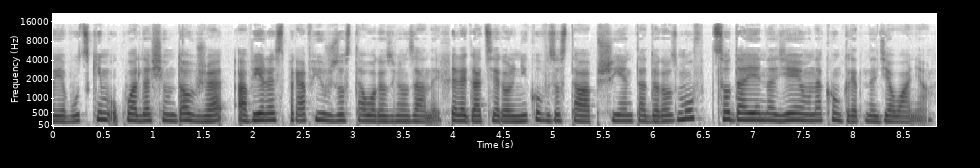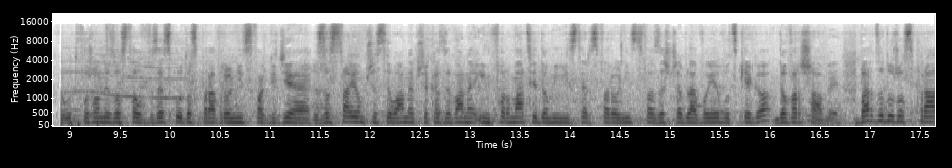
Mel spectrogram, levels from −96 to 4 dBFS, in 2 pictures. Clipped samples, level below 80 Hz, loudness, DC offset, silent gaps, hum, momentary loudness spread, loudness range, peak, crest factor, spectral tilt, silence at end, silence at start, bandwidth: under 0.1%; -54 dBFS; -25 LUFS; under 0.1%; none; none; 6 LU; 3 LU; -6 dBFS; 18 dB; -5.5 dB/octave; 0 s; 0 s; 15 kHz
